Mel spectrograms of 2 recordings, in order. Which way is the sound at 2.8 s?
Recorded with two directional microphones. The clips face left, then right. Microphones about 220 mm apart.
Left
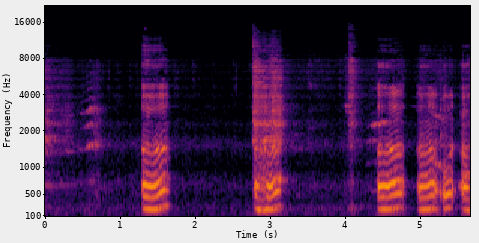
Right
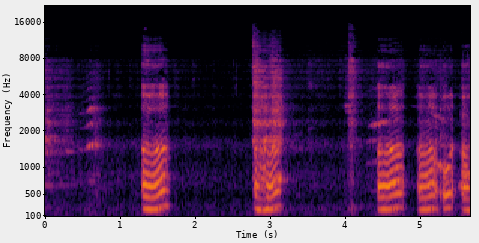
35° left (ahead or behind).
